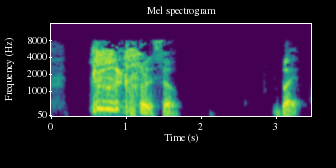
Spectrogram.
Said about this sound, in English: Excuse me. I'm still getting over a cough.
